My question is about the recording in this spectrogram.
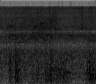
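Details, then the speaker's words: Roller door after the squeaky-door fix, done a couple of days earlier: low even rumble while rolling with no squeal or shriek; quiet as a church mouse. "as a church mouse, so that's for all the doubters out there that this doesn't work it does"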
